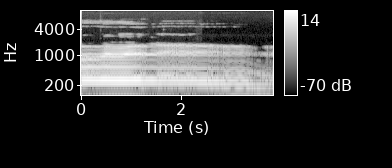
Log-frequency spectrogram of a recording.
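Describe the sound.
A person voices a long, steady howl, a loud sustained tone held for several seconds and slowly fading, imitating a werewolf. Nobody speaks over it.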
